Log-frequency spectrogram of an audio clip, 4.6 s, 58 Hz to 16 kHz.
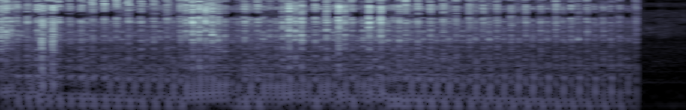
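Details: Rebuilt Honda GX270 single-cylinder, converted from gear reduction to stock crank with new coil, crank and side cover, on a Realtree RT200: quick uneven firing pulses and a few blips before cutting out; running fine after rebuild.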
